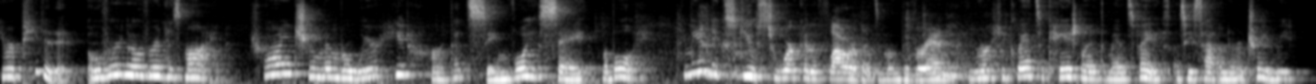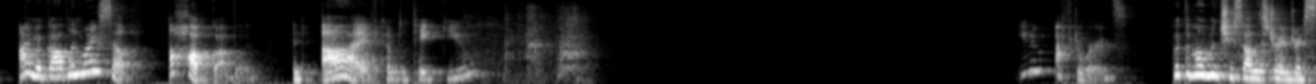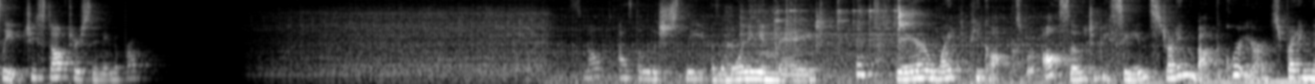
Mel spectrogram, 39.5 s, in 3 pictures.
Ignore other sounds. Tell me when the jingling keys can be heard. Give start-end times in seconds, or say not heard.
33.7-35.5.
